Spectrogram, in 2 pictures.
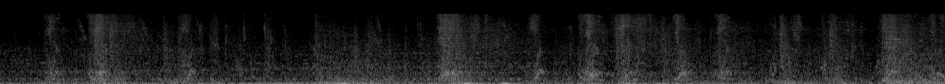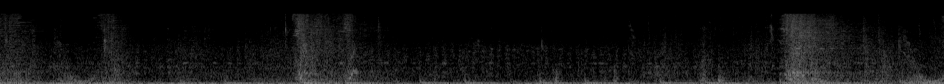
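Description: Explosions boom now and then.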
